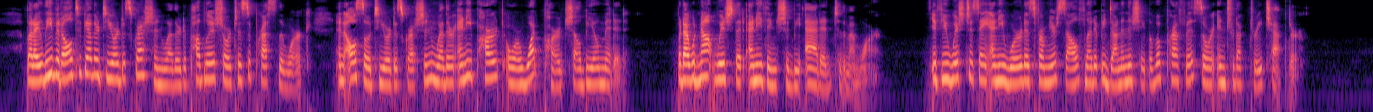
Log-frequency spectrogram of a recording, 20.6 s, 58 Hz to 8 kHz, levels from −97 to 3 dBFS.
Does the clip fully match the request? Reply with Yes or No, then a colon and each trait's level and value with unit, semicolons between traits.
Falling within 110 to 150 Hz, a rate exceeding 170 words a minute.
No: high, 225 Hz; average, 190 wpm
